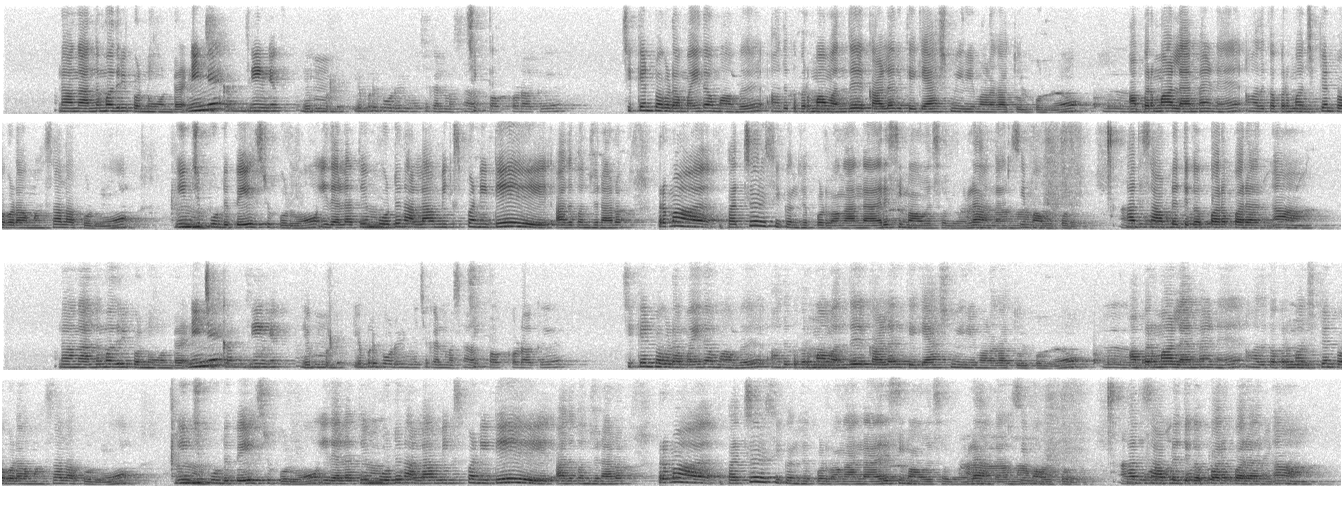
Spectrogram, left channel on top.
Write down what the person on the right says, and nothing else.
சிக்கன்
எப்
எப்பிடி போடுவீங்க சிக்கன் மசாலா
பக்கோடாக்கு
ம்
ம்
ம்
ம்
ம்
ஆ
ஆமா ஆமா
ஆமா
ஆமா
போடும்போது
பொறுபொறுப்பு
தன்மை
வரும்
